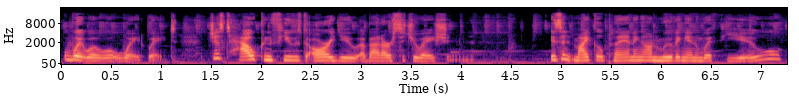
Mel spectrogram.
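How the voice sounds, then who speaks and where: A woman's voice: medium pitch, moderate pace, darkish tone, faint music behind, lightly acted. A woman playing a composed, matter-of-fact wife with a dismissive edge in a scripted audio drama. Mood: dismissive, amused. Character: composed, wry wife divorcing her cheating husband.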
